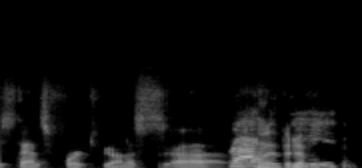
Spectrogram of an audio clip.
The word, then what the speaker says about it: TrkB: Track B is how you say it.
